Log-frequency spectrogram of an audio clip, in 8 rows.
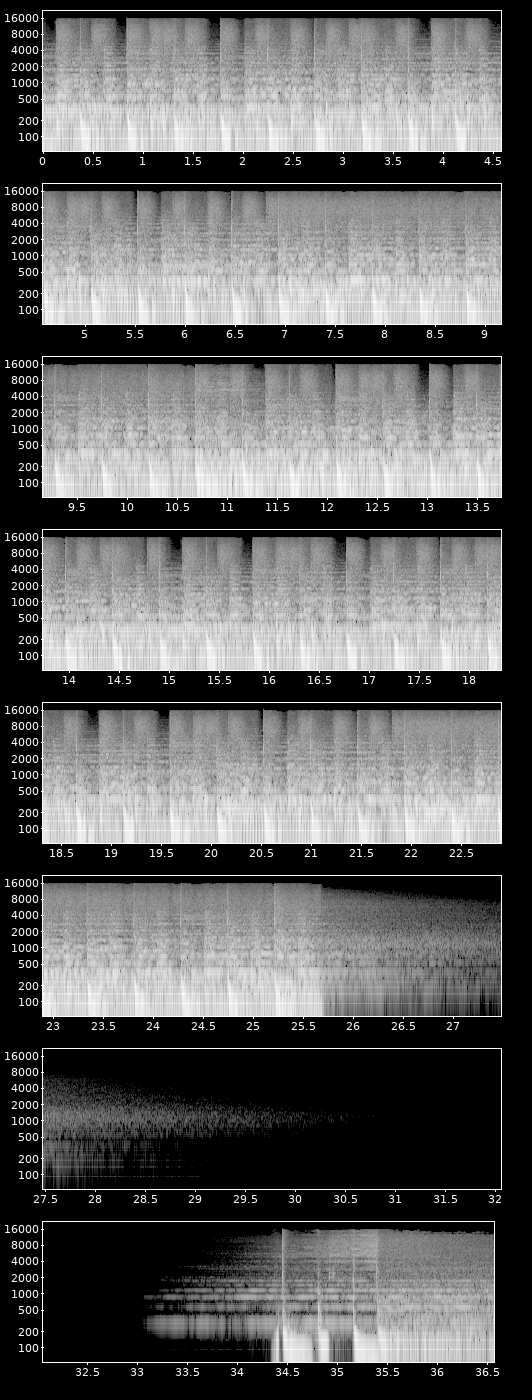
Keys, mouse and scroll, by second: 0.2 3, 0.4 click, 1.2 KP_1, 2.0 g, 3.5 s, 5.1 ctrl+r, 8.6 Tab, 8.9 scroll down 2, 9.1-10.3 middle drag, 10.3 click, 10.9-11.6 right drag, 11.6-12.9 middle drag, 12.9 KP_1, 13.9 KP_Divide, 14.9-15.3 scroll down 3, 15.3 s, 17.0 s, 17.7-18.3 scroll up 3, 18.3 g, 20.3 s, 21.6 g, 24.8-25.8 scroll up 2, 25.8 g, 28.2 ctrl+a, 29.8-30.7 scroll down 1, 32.3-33.9 drag, 34.1 scroll up 2, 34.3 scroll down 2, 34.6-36.3 middle drag, 36.3 KP_1.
